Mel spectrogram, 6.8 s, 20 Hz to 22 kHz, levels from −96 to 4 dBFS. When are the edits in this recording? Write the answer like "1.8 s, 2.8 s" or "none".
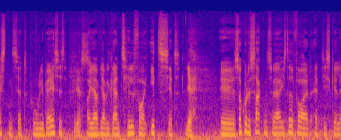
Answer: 1.3 s, 2.0 s

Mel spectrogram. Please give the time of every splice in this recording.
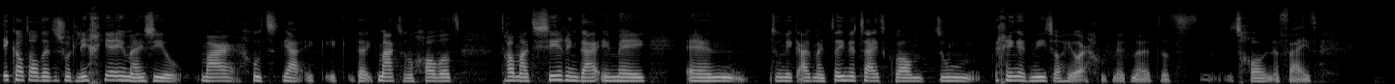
none

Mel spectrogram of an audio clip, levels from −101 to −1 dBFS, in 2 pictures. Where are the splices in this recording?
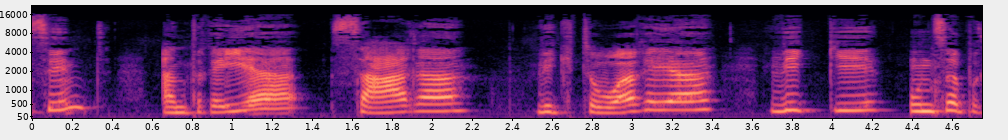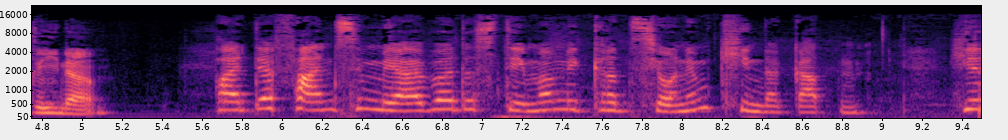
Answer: none

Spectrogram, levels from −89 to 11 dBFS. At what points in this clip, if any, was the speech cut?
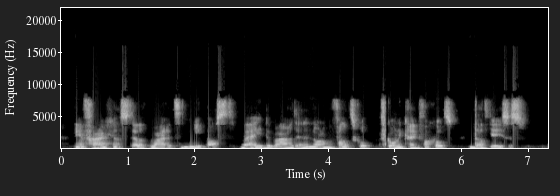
4.9 s, 6.0 s

